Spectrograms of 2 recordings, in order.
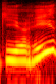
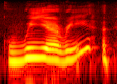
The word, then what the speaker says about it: Guilleri: G and that's what the U is for so we have the example of Guillory that comes up throughout the whole song and notice I didn't say guiri it is and we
